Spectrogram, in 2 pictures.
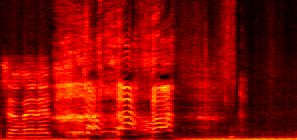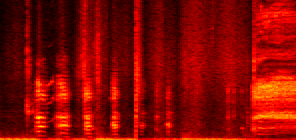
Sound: laughing

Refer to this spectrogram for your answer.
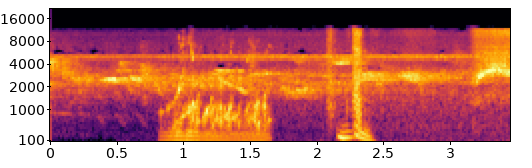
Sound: gargling; whistling, snoring

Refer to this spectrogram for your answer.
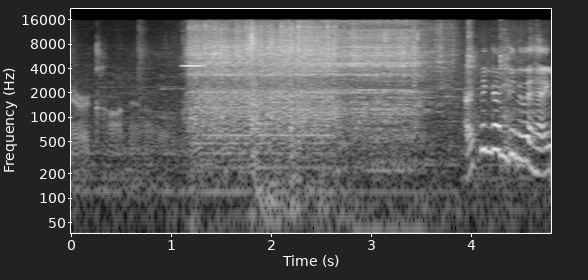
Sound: espresso machine grinding

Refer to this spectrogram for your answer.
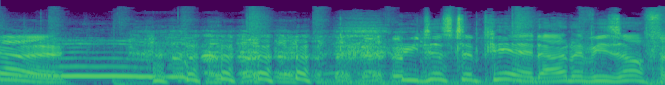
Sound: sarcastically cheers

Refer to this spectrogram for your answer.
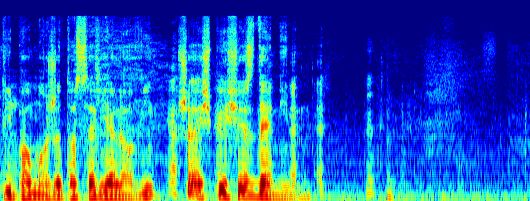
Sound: laughing

